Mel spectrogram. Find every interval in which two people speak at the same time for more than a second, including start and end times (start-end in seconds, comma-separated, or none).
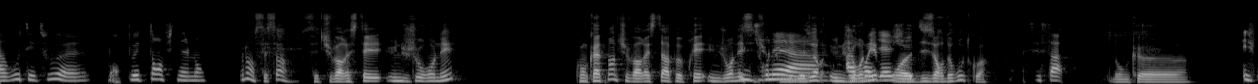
7.4-9.2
